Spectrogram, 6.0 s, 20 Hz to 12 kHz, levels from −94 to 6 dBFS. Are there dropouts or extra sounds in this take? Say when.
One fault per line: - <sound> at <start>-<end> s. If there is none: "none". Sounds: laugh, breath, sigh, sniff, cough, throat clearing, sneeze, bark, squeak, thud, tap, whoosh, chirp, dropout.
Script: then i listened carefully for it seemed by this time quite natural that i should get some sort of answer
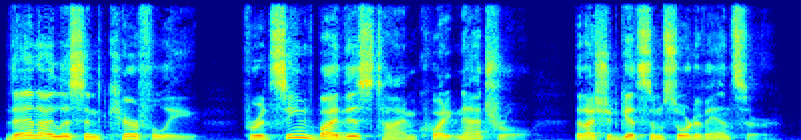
none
